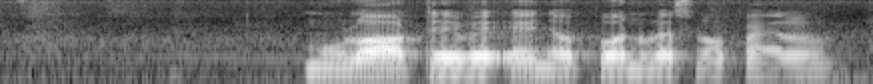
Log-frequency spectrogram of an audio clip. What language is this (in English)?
Javanese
